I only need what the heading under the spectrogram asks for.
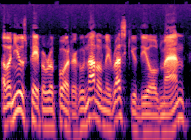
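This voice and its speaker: A man's voice: on the low side, very animated, fast talker. An American man announcing in a formal, dramatic 1950s network radio style, reading from a script. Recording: dull vintage radio broadcast, faint music.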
